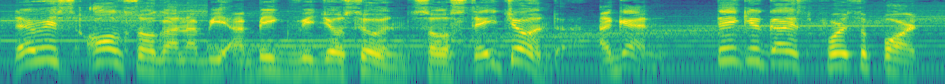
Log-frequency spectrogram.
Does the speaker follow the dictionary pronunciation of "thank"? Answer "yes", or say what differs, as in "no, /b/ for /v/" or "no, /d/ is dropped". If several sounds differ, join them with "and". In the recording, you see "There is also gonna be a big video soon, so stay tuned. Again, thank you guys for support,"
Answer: no, /t/ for /θ/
